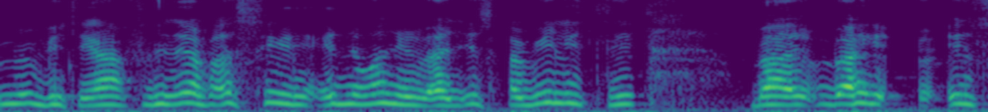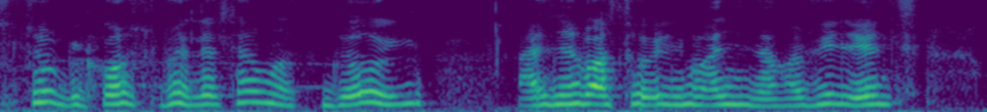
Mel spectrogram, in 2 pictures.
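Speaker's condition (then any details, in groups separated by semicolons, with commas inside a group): Cerebral palsy; from birth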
